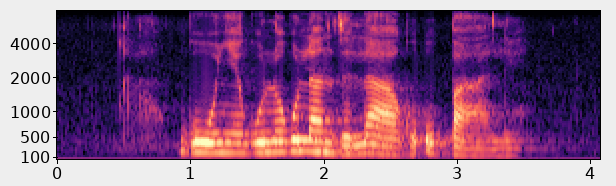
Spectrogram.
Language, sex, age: Swati, female, 18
